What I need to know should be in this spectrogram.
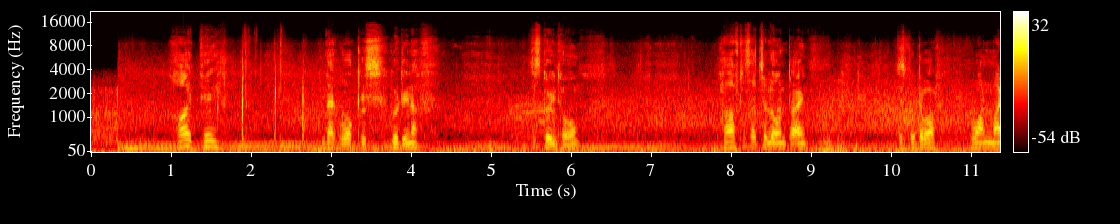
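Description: A middle-aged man talks calmly close to the microphone outdoors.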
